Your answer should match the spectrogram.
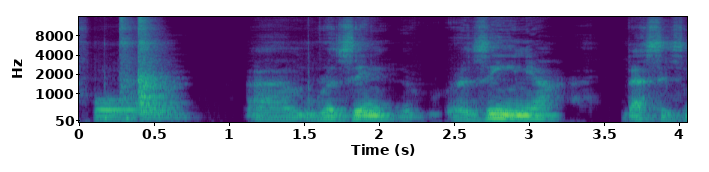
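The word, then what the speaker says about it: Rosenior: out of 7 for Rosinia. That's his name now. I know that's how they pronounce it on the television network. So it's Rosinia. That's not usually how you pronounce that surname, but I'm not going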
